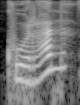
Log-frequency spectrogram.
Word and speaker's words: Coran: qui ont dit Coran si je me trompe pas, hein, j'ai sûrement une mauvaise euh, prononciation. Non, c'était très bien.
